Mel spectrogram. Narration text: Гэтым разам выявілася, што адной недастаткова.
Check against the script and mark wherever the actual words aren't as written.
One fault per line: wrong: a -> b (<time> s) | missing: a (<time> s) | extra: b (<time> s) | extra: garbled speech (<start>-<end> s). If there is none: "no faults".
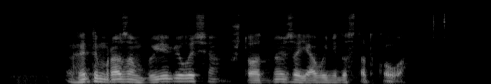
extra: заявы (3.0 s)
